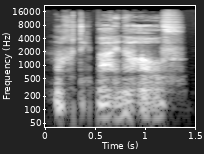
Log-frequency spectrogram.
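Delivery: low, slow intimate whisper. A narrator's reading. Husband to wife in bed at night, whispered. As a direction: whisper it slowly, for the lover's ear only. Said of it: "flüsterte er".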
